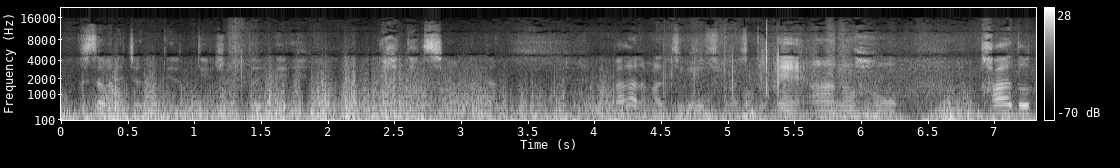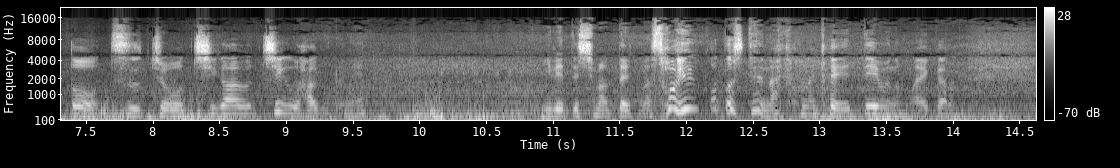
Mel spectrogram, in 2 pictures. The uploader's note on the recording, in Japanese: 強風の中をひとり歩きながら喋る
